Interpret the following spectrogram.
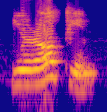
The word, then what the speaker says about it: European: beginning the last one it is beginning with the letter e but the sound is not a or a it is not the a sound it is u sound again u european so these these three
